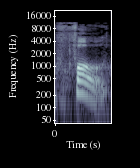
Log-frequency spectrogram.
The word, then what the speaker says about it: full: full 这个字，这个 full 跟那个秋天那个 fall 是不一样的发音，但是呢嘴巴稍微小一点，但是也不是完全是扁平的状况，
